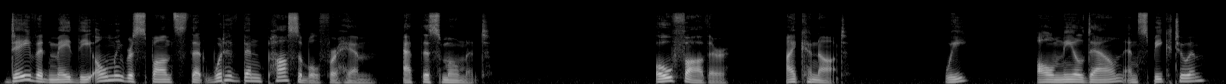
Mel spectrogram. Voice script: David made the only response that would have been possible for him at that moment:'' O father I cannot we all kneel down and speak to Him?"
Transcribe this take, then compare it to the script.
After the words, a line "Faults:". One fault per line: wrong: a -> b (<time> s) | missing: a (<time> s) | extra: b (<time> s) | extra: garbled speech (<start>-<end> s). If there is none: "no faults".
David made the only response that would have been possible for him at this moment:'' O father I cannot we all kneel down and speak to Him?"
Faults:
wrong: that -> this (4.2 s)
